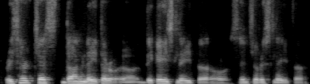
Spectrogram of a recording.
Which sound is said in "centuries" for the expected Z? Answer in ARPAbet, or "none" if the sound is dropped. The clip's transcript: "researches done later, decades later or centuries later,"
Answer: S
